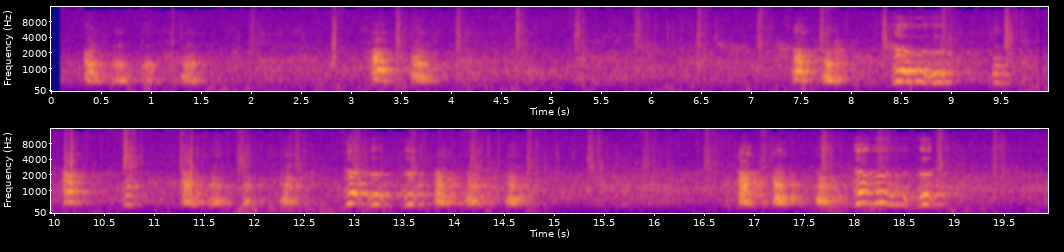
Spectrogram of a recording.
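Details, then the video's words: Dog barking in Pyrga, short harmonic barks in loose bursts with gaps of quiet between them, some clicks and faint background noise. "Pyrga Barking Nightmare"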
